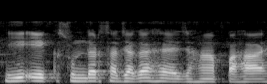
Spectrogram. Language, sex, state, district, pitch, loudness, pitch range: Hindi, male, Tripura, West Tripura, 150 Hz, -16 LUFS, 130-155 Hz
